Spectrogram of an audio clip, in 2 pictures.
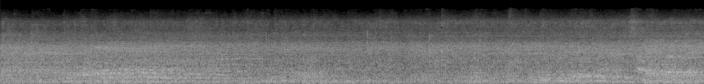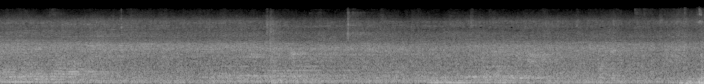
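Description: Men talk in low, indistinct voices nearby.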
